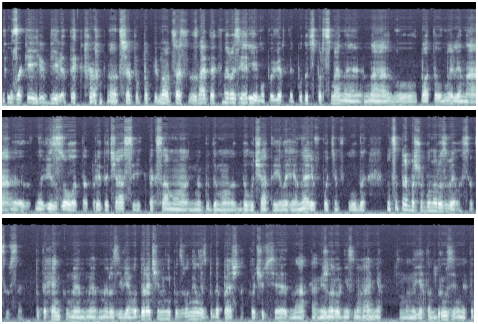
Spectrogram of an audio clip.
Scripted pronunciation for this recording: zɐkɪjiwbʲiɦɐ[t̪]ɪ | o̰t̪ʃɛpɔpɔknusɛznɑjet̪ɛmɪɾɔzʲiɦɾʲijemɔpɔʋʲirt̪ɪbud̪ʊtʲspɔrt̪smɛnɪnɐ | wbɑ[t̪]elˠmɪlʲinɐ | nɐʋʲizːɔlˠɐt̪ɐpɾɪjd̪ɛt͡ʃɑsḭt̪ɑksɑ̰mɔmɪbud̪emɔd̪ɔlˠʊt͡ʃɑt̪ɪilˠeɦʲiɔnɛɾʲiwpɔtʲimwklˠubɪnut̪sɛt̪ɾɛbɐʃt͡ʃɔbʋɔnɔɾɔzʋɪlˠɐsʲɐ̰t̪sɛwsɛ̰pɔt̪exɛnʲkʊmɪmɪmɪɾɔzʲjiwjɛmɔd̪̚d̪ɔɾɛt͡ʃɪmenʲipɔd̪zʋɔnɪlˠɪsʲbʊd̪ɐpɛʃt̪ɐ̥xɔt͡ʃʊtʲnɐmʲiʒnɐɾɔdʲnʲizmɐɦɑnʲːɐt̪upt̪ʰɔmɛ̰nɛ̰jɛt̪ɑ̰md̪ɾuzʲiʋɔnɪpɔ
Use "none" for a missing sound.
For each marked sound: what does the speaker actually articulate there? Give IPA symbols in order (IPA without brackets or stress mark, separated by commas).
t̪, t̪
